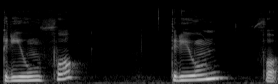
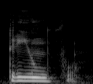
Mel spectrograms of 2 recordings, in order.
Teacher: Para la IU tenemos un ejemplo como triunfo, triunfo, serían dos sílabas y el diptongo se forma en la IU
